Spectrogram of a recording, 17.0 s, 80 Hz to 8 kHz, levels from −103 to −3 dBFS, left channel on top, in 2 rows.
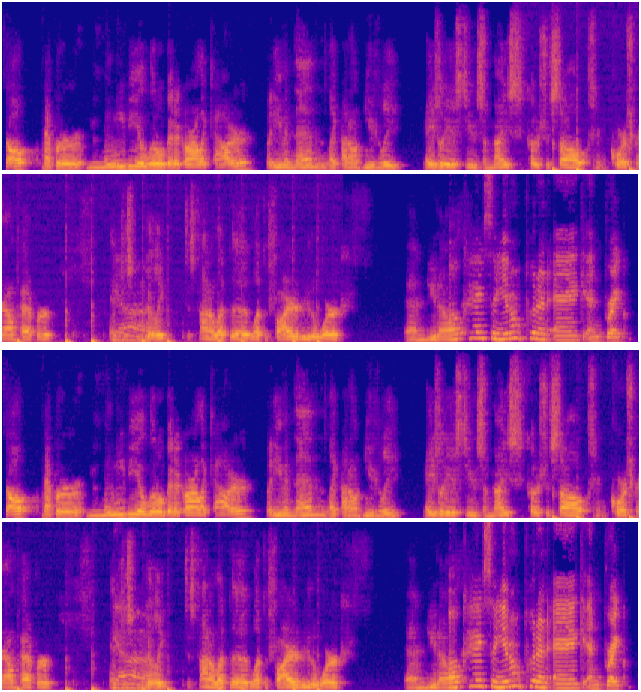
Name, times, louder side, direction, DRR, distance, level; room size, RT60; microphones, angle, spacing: voice 1, 0.0-5.3 5.6-9.1 9.9-13.0 13.9-14.5, equal, 5° right, 0.3 m, -27 dB
sound 1, 7.3-7.7 8.3-8.8 9.2-9.8 10.3-10.8 11.4-11.8 12.3-12.8, left 2 dB, 70° left, 0.5 m, -25 dB
voice 2, 10.0-10.6 14.4-16.8, right 3 dB, 75° right, 0.7 m, -29 dB
2.8 x 2.6 x 2.3 m
head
